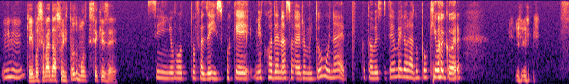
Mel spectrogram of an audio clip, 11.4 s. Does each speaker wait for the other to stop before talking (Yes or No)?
Yes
